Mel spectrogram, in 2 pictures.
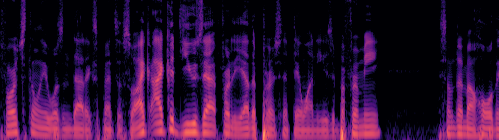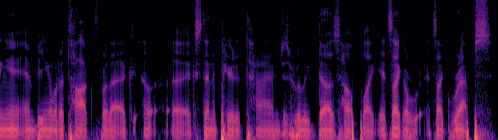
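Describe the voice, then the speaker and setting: A young man with a deep voice, guesting on a casual podcast and telling stories with plenty of swearing. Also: rapid-fire, few pauses, no room sound. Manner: animated storytelling, heavy swearing. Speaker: podcast guest and stand-up comic. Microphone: handheld microphone.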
